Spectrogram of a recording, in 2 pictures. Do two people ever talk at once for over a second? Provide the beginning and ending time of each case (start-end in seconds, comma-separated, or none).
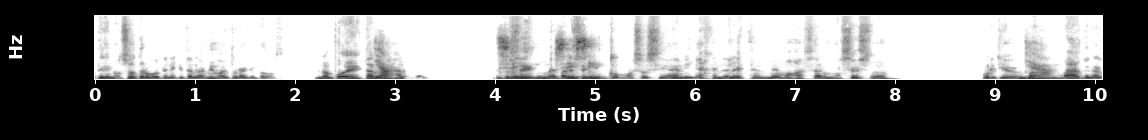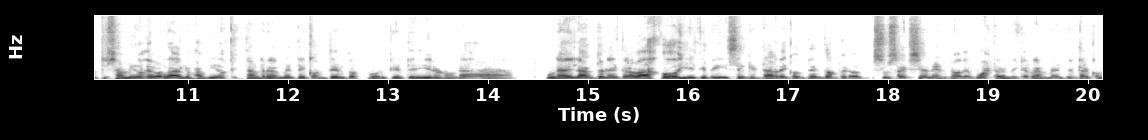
4.0-5.2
